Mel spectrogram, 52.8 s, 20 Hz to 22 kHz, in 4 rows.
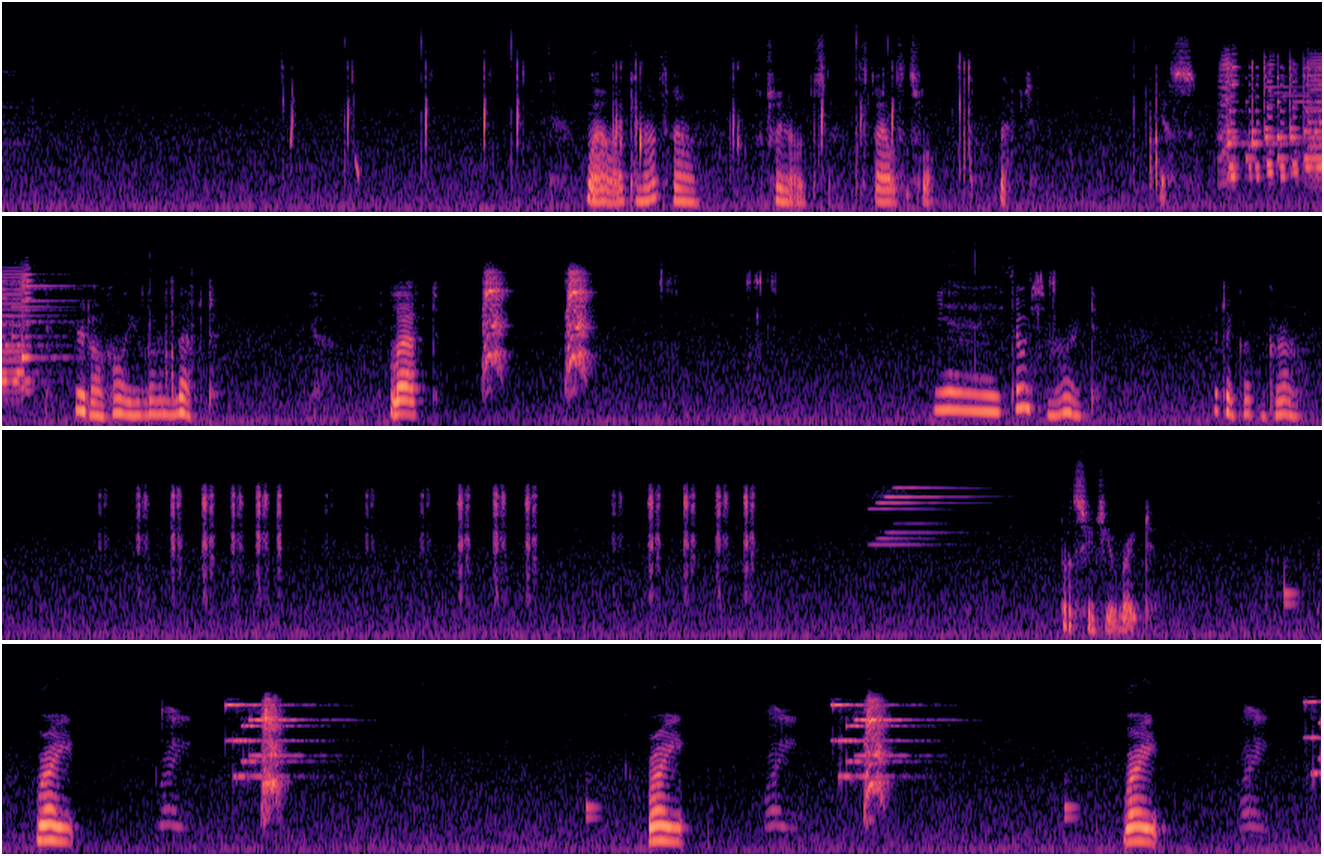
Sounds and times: Inside, small room: 0:00.0 - 0:52.7
Speech: 0:05.8 - 0:07.0, 0:07.6 - 0:09.4, 0:10.0 - 0:10.4, 0:11.5 - 0:12.0, 0:14.0 - 0:15.4, 0:17.1 - 0:17.6, 0:22.5 - 0:24.2, 0:25.3 - 0:26.3, 0:37.0 - 0:38.0, 0:39.9 - 0:40.4, 0:41.2 - 0:41.5, 0:46.0 - 0:46.5, 0:47.2 - 0:47.6, 0:50.8 - 0:51.3, 0:52.0 - 0:52.3.

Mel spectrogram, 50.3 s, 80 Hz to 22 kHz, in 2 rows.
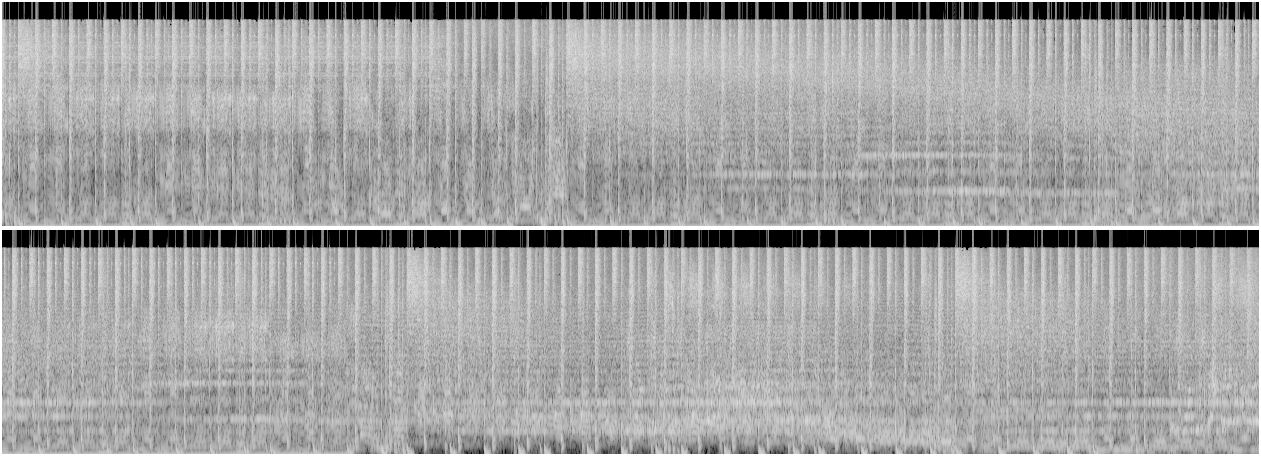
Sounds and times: Electronic music: 0:00.0 - 0:50.2.

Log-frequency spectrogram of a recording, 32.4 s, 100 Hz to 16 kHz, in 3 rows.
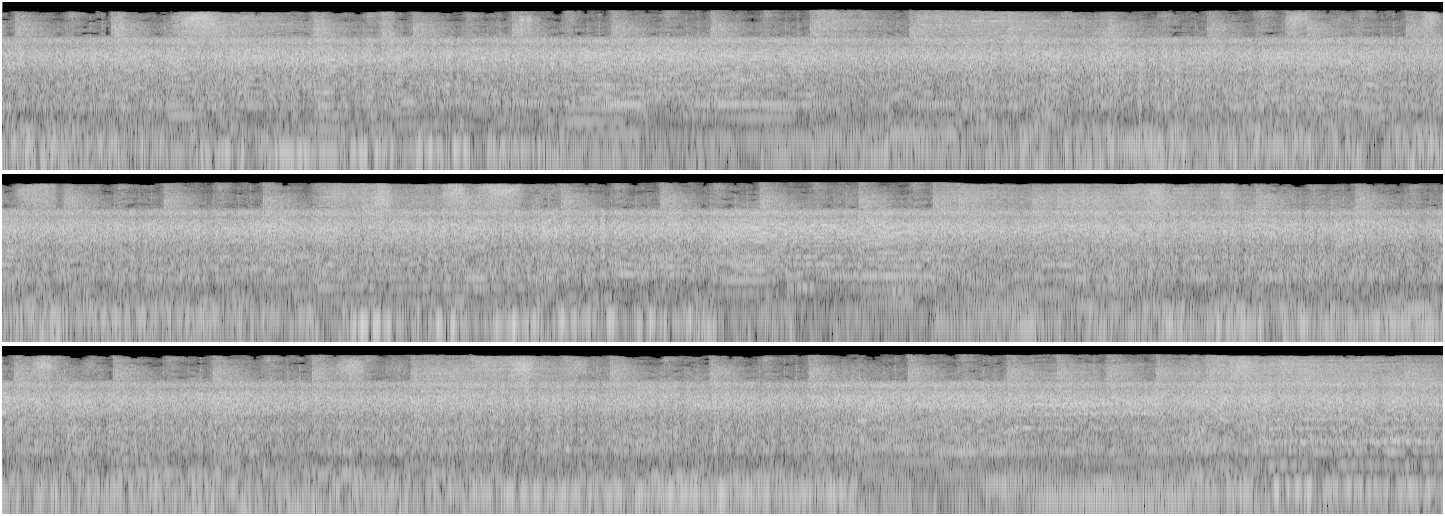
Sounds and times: Guitar: 0:00.0 - 0:32.4.

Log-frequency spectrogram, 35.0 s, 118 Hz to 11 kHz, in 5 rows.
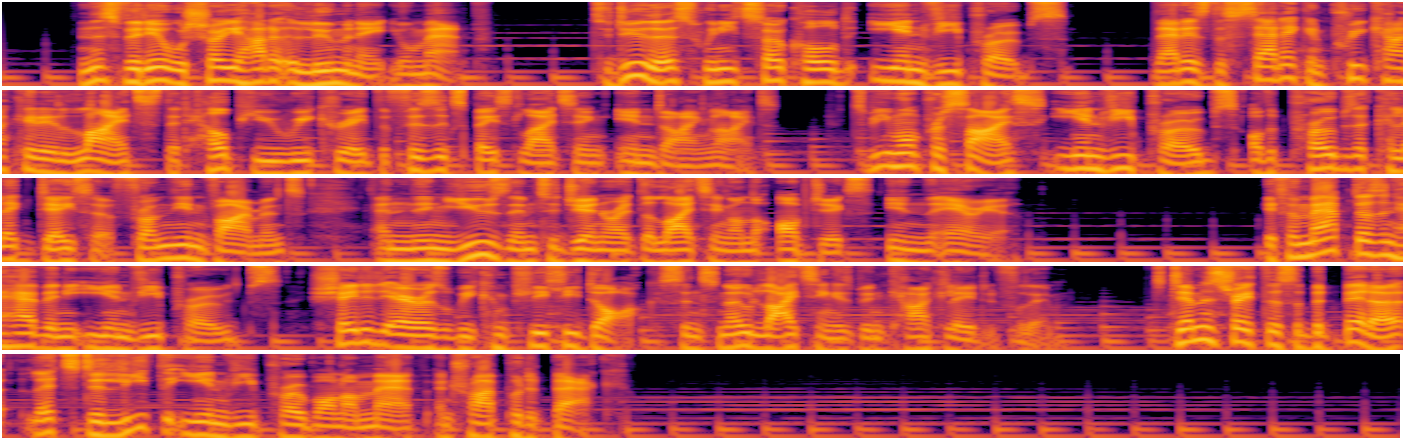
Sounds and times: Music: 0:00.0 - 0:35.0
Speech: 0:00.4 - 0:19.1, 0:20.4 - 0:31.2.

